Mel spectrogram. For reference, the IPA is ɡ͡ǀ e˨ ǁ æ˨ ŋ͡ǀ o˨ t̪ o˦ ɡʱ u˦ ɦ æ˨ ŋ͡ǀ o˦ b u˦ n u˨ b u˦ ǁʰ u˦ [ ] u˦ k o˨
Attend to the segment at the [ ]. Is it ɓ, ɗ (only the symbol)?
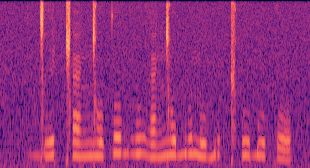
ɓ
